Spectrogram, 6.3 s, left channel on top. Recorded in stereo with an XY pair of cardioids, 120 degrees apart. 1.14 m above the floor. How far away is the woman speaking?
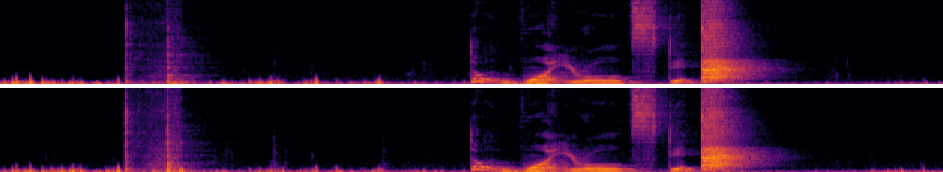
About 1.1 m.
